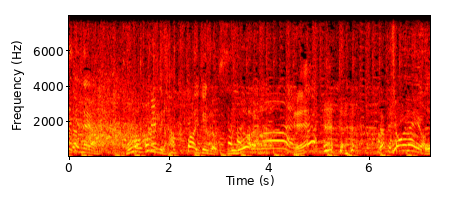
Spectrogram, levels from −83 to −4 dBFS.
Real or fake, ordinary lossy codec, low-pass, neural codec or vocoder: real; none; none; none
